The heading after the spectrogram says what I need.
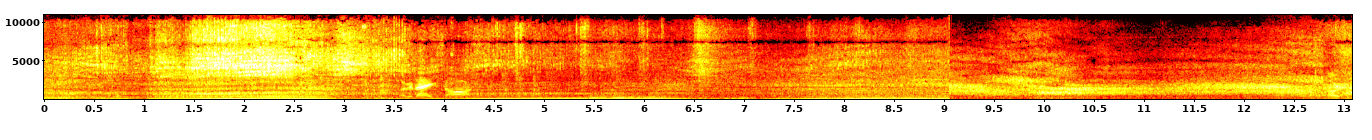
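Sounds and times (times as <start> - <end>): truck diesel engine rumbling: 0.0 - 9.1
road traffic noise: 0.0 - 13.0.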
